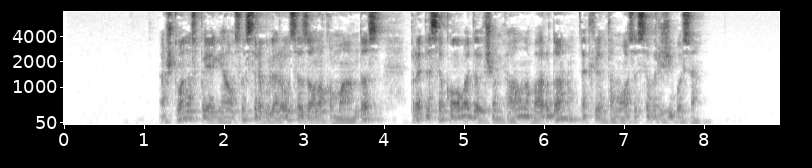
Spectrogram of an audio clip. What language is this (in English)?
Lithuanian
